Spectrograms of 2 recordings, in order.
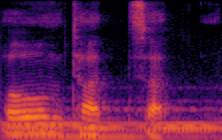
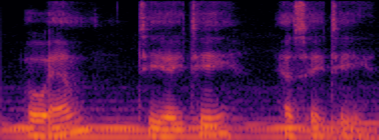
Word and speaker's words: Om Tat Sat: And say the three syllables, Om Tat Sat. O M T A T S A T Om Tat Sat.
